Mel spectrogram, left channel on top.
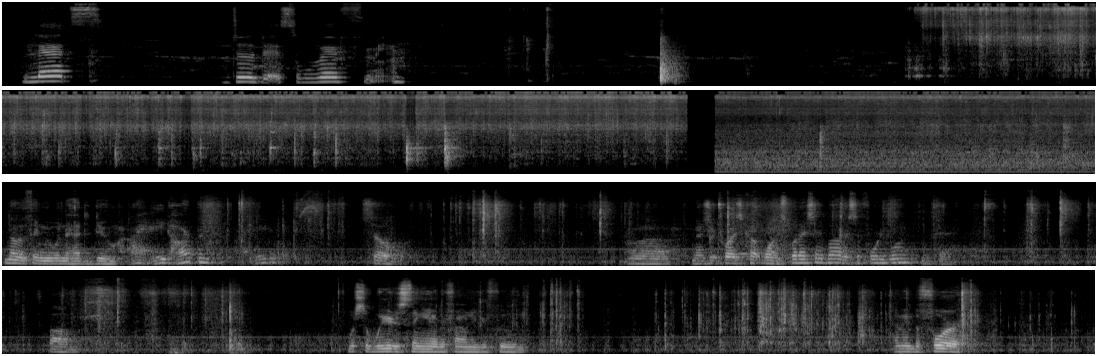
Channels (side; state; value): both; different; correlation 0.00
